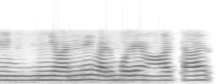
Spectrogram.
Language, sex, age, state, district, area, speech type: Tamil, female, 18-30, Tamil Nadu, Thanjavur, rural, conversation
